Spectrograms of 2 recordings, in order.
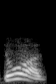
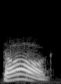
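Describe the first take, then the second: First: It is said in a Brooklyn accent. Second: It is said in a Texas accent.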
